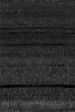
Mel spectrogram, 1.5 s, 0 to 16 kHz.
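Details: Tamil mixer grinder after its faulty 1-2-3 speed switch was replaced, run with the coupler fitted as a test. Smooth, constant motor hum with a steady high tone, no stutter or cutting out; normal motor run.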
